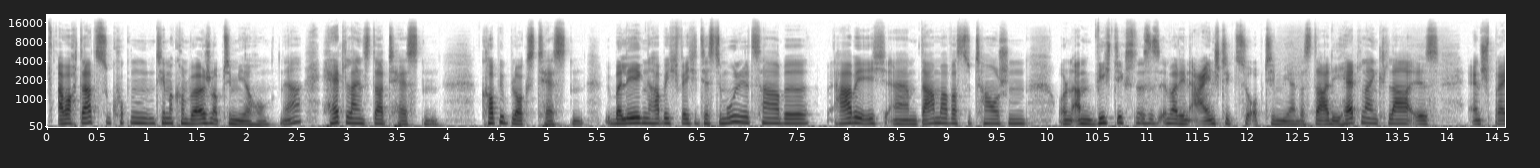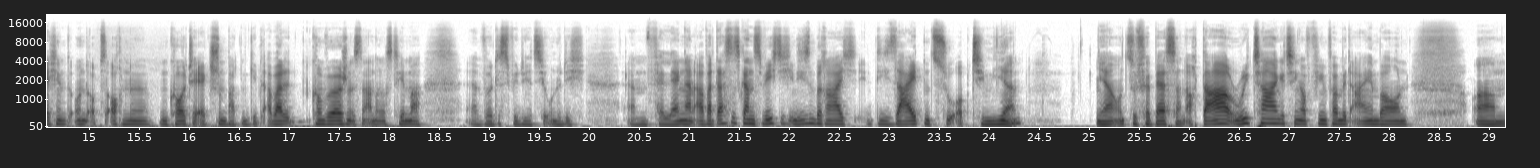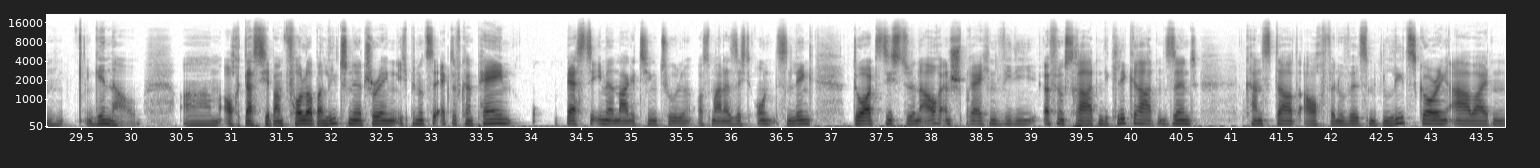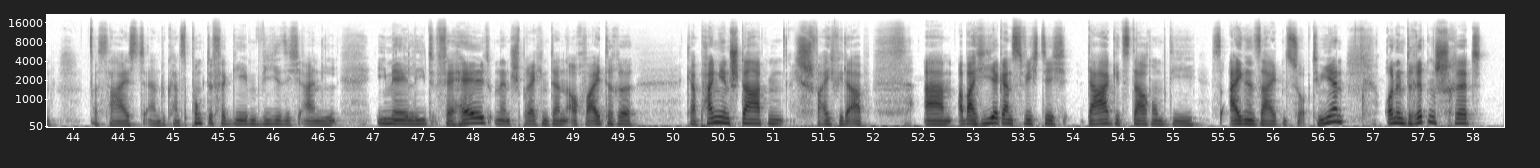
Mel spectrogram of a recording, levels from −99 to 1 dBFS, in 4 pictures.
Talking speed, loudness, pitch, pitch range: 185 wpm, -27 LUFS, 130 Hz, 120-145 Hz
